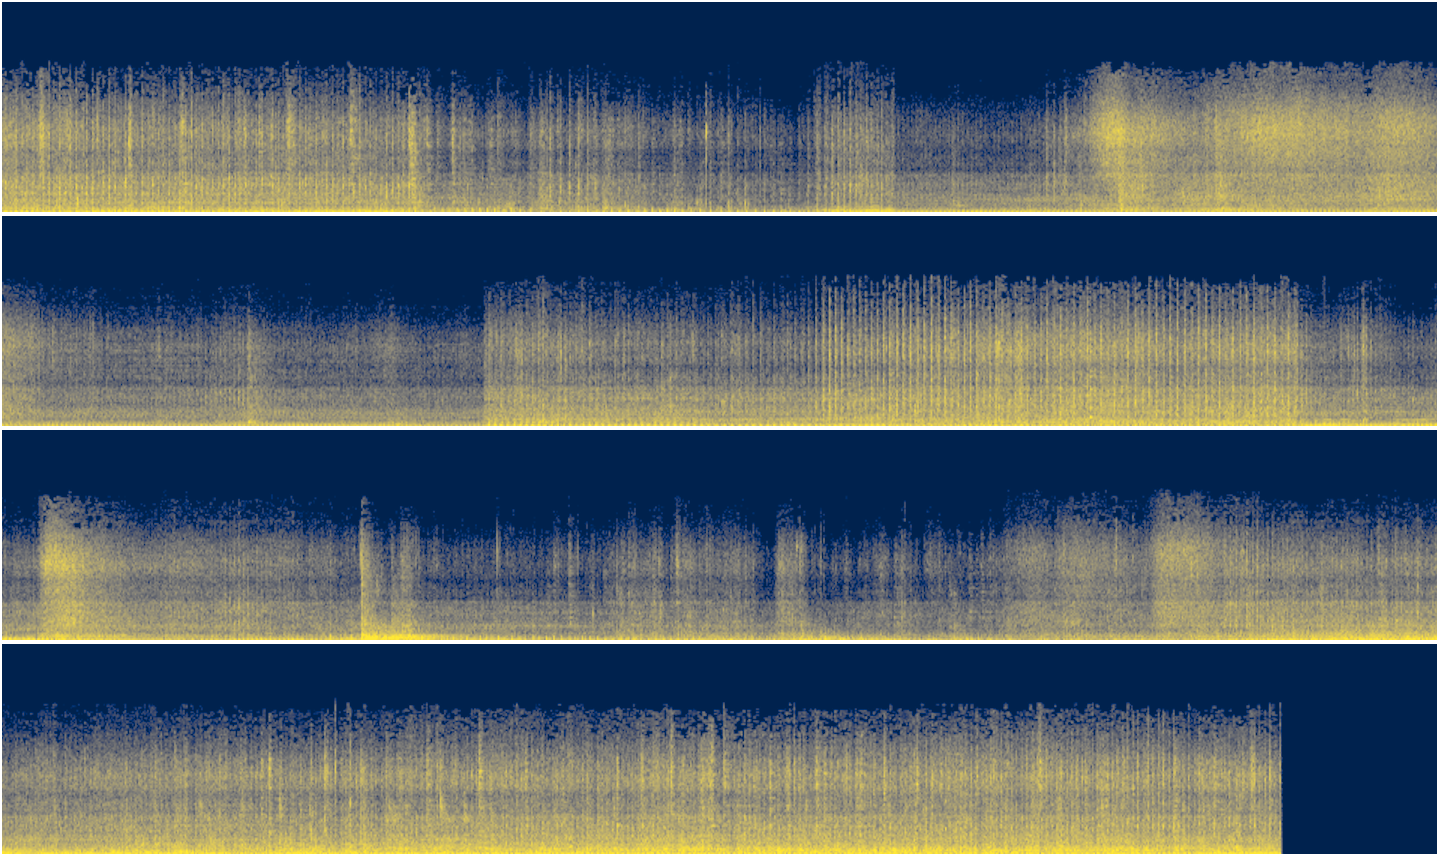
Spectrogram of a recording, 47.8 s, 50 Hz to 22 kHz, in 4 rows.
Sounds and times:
Vehicle: 0.0 - 46.6.

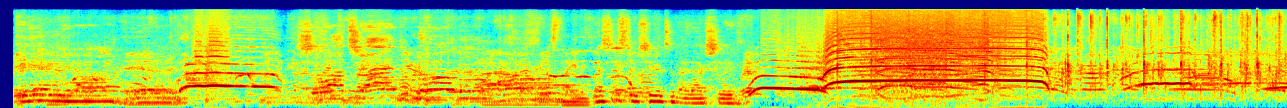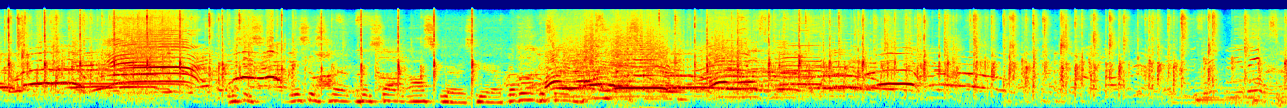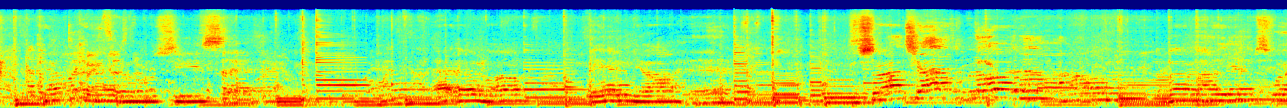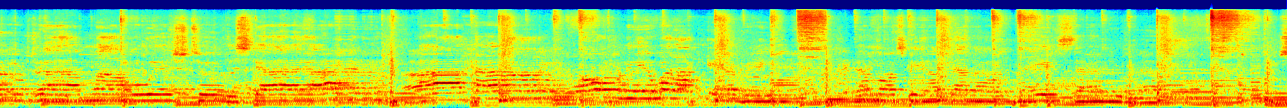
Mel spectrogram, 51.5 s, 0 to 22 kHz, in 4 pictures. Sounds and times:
Crowd: 0.1 - 51.4.

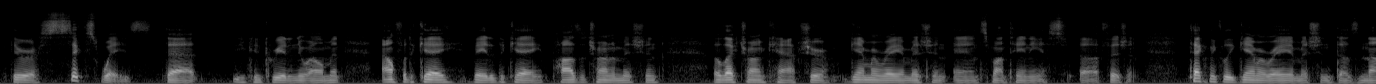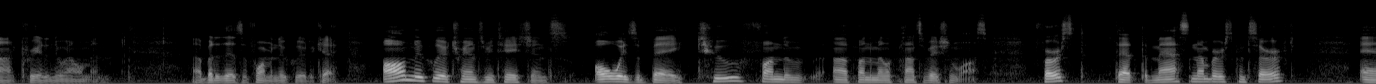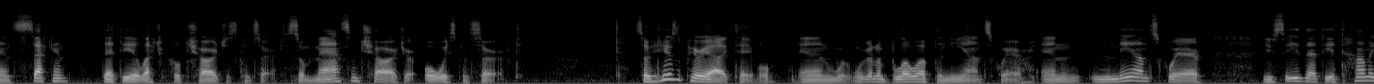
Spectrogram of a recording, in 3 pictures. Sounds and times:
Speech: 0.0 - 14.9, 15.7 - 32.8, 33.7 - 39.6, 40.2 - 41.2.

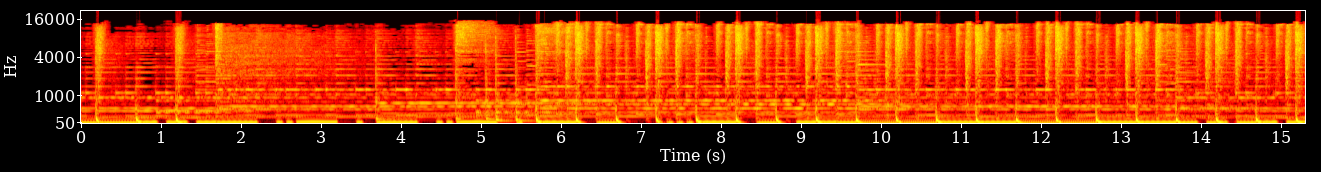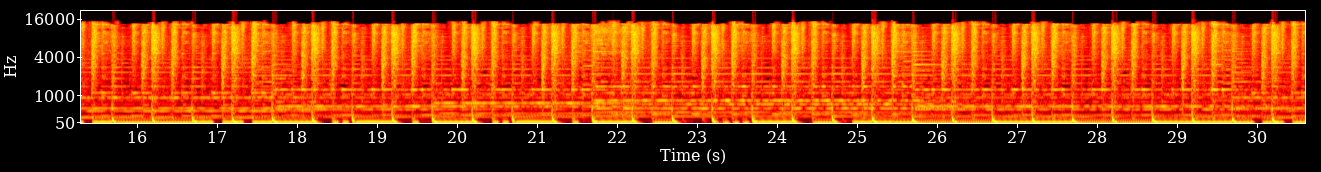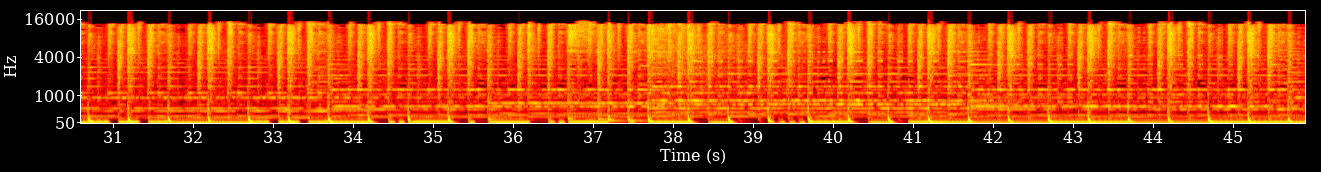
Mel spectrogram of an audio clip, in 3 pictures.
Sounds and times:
Music: 0.0 - 45.9.

